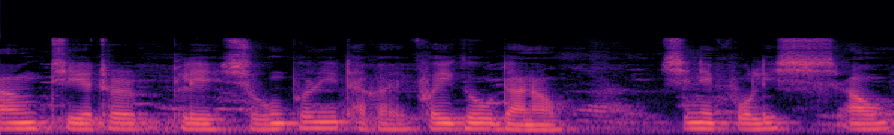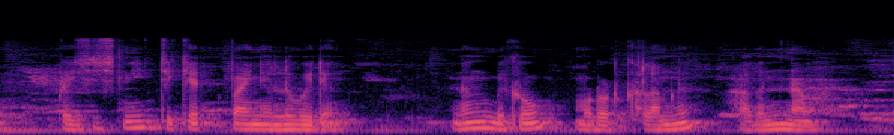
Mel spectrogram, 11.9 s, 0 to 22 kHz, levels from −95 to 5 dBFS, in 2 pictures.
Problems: constant background noise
